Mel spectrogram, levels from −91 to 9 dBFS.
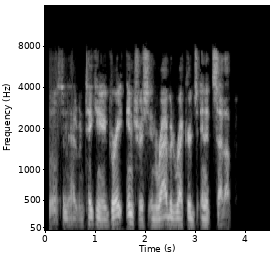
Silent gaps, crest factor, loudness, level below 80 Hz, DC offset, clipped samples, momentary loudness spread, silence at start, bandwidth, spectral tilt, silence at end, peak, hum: none; 18 dB; -17 LUFS; -58 dBFS; under 0.1%; under 0.1%; 12 LU; 0.1 s; 8.2 kHz; -2.5 dB/octave; 0.8 s; -2 dBFS; none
